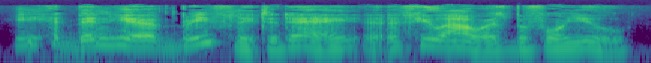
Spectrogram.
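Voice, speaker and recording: A tearful wife, pleading and full of sorrow, as a male reader puts her on. Her voice sits high and thin, with a husky edge. The recording is close and dry, with no room around it. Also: animated, moderate pace, a bit bright, no echo, full character voice. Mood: distraught. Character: distraught, tearful wife, middle-aged woman.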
